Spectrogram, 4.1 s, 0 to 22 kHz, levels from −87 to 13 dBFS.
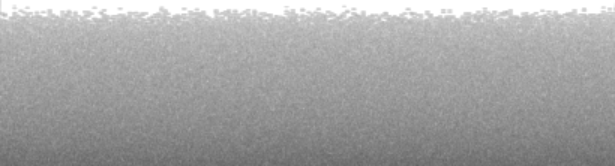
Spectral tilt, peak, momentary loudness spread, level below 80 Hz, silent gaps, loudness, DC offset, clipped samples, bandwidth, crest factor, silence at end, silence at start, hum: -2 dB/octave; -12 dBFS; 0 LU; -40 dBFS; none; -22 LUFS; 1%; under 0.1%; over 20 kHz; 12 dB; 0 s; 0 s; none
